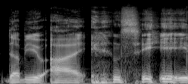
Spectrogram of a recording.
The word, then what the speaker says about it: Wentz: It's not Wentz. It's Wince. Now get it right.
